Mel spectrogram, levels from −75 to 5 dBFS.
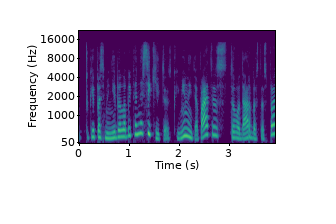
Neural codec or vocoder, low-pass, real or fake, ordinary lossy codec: none; 14.4 kHz; real; AAC, 64 kbps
